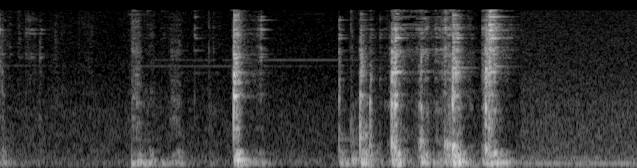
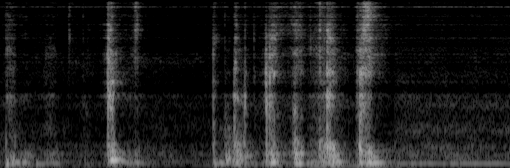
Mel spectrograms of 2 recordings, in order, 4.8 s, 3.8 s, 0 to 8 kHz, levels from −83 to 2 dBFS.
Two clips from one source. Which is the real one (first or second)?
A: first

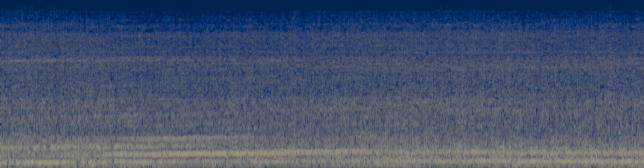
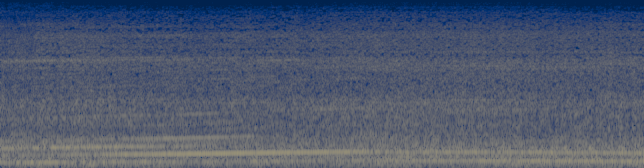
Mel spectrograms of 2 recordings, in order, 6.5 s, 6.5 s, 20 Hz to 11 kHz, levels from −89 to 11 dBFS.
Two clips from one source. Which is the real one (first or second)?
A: second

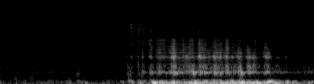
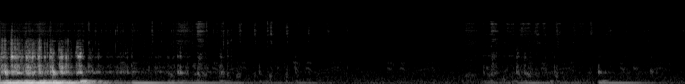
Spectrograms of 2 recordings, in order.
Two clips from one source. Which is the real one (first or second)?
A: second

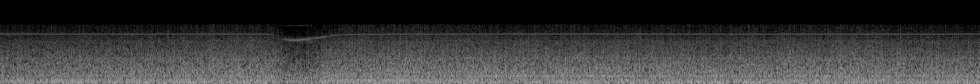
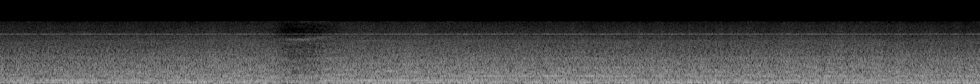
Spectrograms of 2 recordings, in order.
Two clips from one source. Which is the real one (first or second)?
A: first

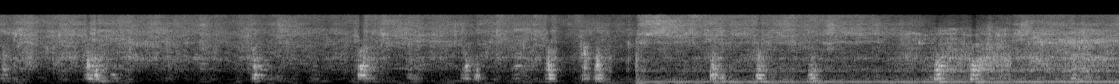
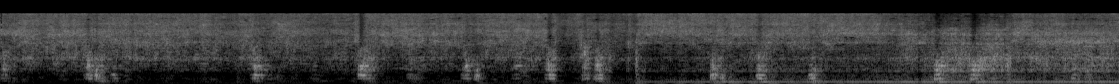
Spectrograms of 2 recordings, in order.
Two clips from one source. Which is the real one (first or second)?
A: second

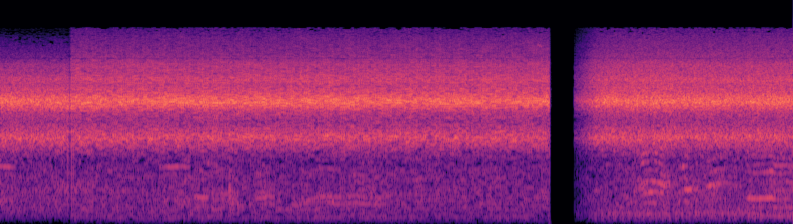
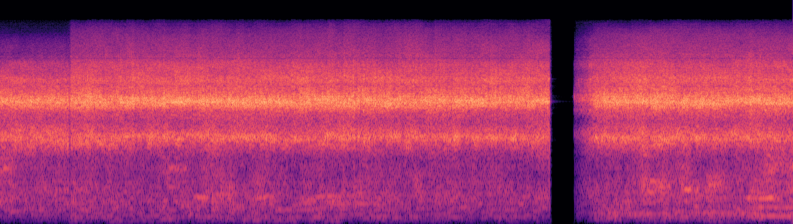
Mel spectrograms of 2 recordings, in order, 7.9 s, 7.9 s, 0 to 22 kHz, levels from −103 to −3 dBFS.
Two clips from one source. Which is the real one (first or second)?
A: first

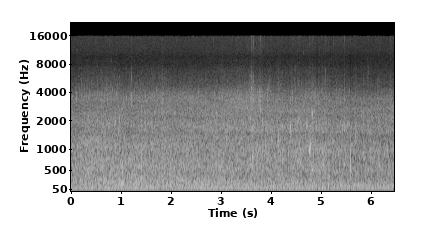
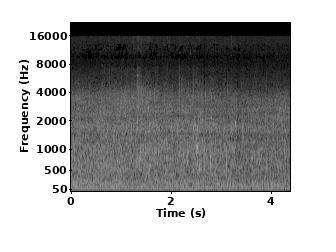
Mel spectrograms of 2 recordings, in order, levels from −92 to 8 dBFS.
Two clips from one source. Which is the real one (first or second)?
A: second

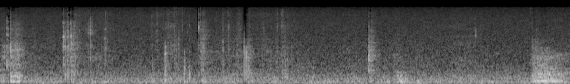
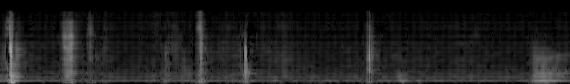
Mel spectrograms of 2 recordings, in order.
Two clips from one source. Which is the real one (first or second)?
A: first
